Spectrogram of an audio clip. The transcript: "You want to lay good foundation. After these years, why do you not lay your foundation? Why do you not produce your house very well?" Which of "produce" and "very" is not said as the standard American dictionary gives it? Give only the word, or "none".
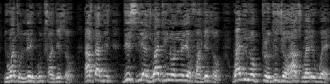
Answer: very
